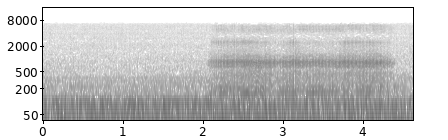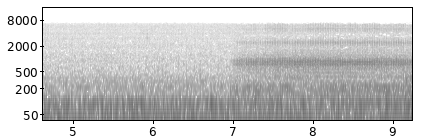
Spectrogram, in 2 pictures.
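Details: A small female Shih Tzu snores while asleep, with long, wheezy, whistling breaths over a steady low rumble.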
